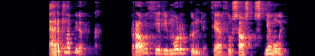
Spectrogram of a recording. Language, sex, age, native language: Icelandic, male, 40-49, Icelandic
